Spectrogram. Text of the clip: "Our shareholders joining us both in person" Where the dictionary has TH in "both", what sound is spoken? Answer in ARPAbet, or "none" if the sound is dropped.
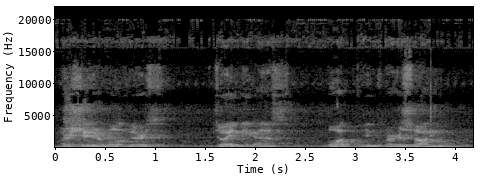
T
